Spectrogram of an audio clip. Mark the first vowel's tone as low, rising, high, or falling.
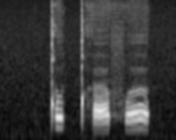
high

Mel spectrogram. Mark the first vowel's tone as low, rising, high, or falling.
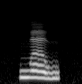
low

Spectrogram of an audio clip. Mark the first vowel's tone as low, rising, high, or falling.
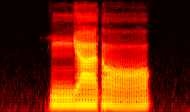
high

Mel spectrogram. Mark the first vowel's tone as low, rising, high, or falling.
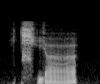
low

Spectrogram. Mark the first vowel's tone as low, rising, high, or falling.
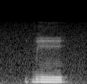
low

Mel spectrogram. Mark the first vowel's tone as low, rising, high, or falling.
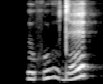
low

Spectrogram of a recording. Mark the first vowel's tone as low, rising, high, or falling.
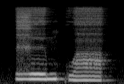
high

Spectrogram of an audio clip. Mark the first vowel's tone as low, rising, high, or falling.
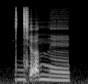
high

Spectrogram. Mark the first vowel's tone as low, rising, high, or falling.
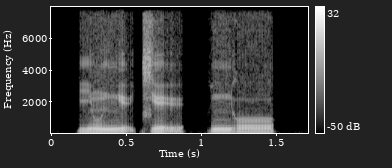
low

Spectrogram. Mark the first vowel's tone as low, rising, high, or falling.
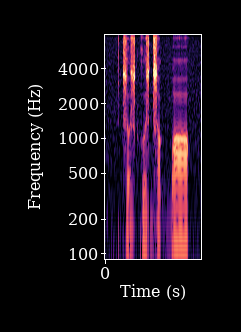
low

